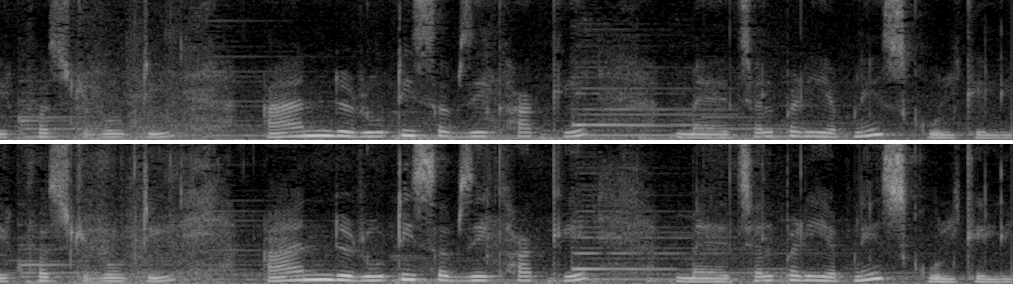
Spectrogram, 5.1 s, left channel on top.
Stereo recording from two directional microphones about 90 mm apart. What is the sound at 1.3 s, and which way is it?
Speech, 25° right (ahead or behind).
